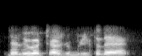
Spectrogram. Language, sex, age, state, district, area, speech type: Kannada, male, 18-30, Karnataka, Mandya, rural, conversation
